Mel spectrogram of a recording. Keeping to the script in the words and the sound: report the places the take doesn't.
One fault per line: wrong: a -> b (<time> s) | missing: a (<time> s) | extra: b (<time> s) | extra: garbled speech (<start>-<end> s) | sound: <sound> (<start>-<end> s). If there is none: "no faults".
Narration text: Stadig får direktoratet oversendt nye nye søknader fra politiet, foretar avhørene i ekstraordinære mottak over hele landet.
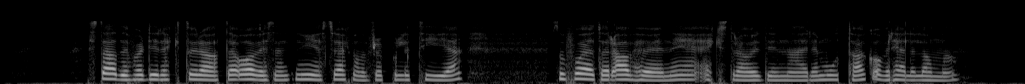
missing: nye (3.2 s)
extra: som (5.6 s)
